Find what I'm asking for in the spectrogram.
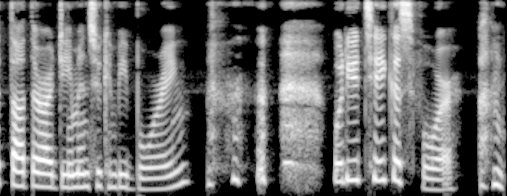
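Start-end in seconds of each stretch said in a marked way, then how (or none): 2.0-3.3 quiet breathy rising chuckle; a light laugh at his own joke; soft laugh. Acted. Demon chuckling at his joke to his date.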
